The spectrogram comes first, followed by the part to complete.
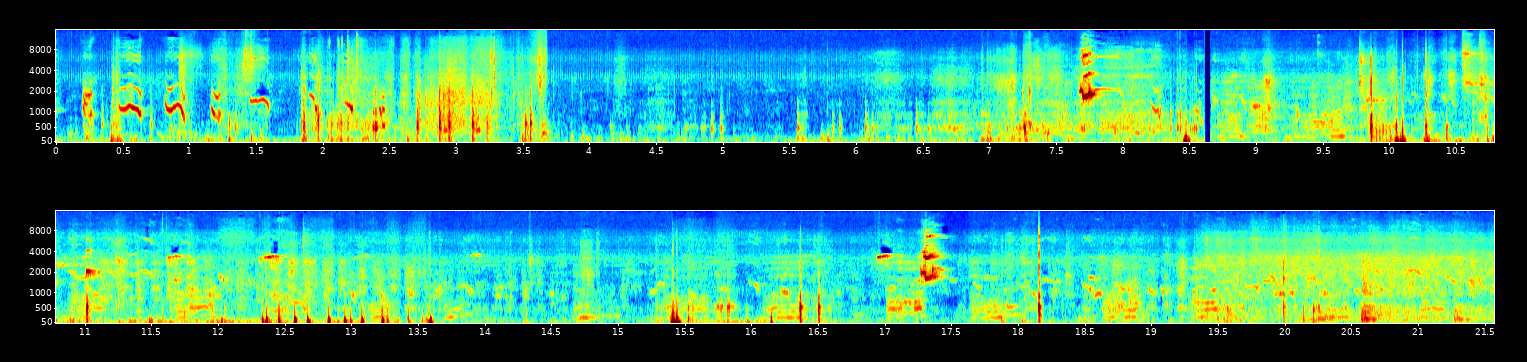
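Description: Litter of two-and-a-half-week-old puppies whimpering and squealing, first in a quick run of short rising-and-falling squeals, then in scattered single cries, as they call for their mother. Scattered knocks and rustling come from the pups scrambling about the bedding.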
